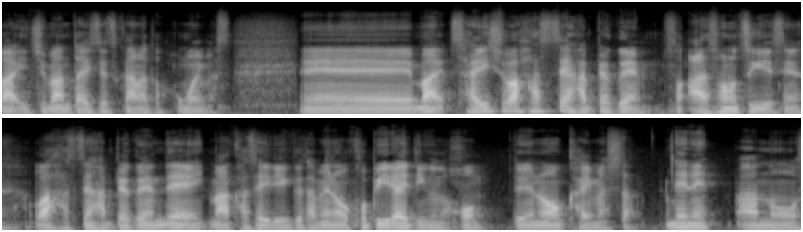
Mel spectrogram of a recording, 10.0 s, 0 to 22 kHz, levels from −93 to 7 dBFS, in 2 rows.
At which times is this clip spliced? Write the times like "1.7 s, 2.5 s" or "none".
1.8 s, 6.2 s, 9.0 s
